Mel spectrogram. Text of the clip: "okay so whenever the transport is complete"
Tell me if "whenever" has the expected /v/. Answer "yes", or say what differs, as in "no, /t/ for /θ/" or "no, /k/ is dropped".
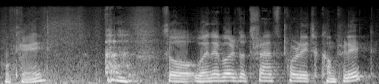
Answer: no, /b/ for /v/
